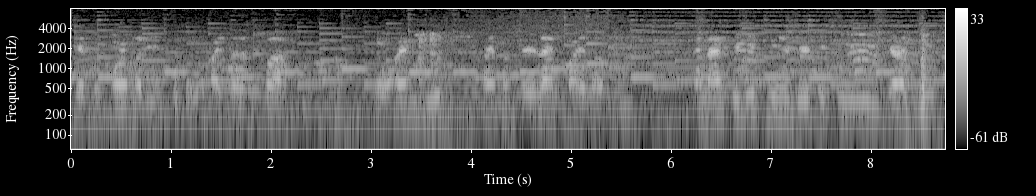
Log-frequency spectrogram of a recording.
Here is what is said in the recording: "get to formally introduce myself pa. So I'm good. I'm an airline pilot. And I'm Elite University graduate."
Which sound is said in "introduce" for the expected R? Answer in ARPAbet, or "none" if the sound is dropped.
none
